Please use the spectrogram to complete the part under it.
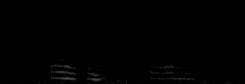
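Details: Smooth Chihuahua named Choco, sound asleep indoors and sleep talking, recorded without an added microphone: two short, nasal whimpering moans, then a longer, steady, tonal moan, all fairly quiet over faint room hiss.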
